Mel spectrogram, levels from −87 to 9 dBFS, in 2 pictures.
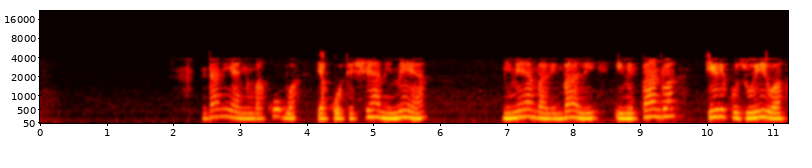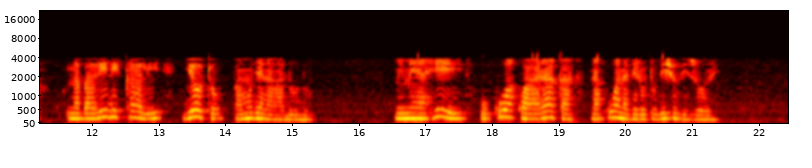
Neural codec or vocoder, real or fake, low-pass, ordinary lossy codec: none; real; 7.2 kHz; AAC, 16 kbps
